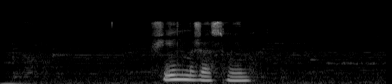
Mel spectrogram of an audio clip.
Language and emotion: Russian, neutral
